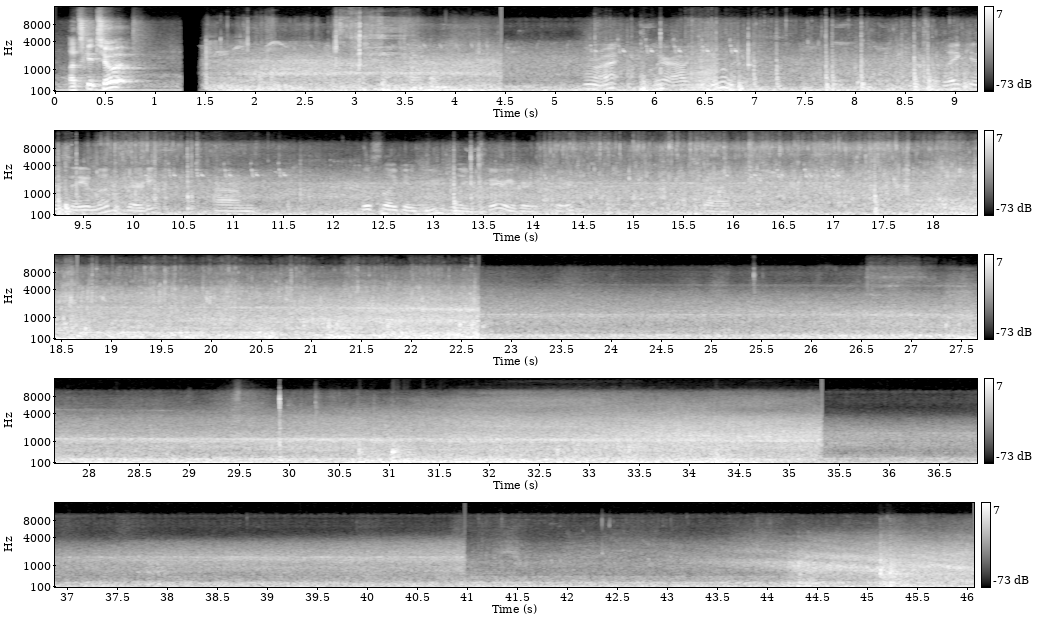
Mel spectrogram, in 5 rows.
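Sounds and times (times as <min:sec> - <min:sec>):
wind: 0:00.0 - 0:46.0
water noise: 0:01.4 - 0:35.4.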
